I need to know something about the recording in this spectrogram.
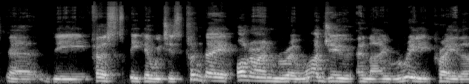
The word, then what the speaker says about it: Tunde Olanrewaju: And we're going to first invite the first speaker, which is Tunde Olanrewaju, and I really pray that I got that pronunciation right, to join us.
